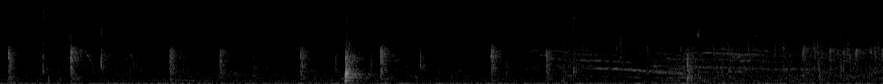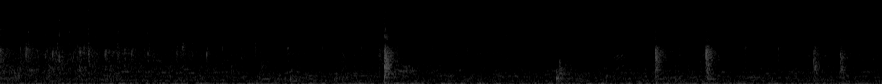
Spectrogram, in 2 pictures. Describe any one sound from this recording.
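A table tennis ball clicks back and forth quickly in a rally.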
